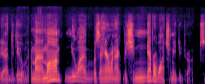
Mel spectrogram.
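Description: At a fairly quick pace, a man speaks in a plain, everyday voice, fairly low in pitch with ordinary pitch variation, the sound dry and close with no echo. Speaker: fitness coach in recovery. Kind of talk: interview storytelling. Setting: remote recording.

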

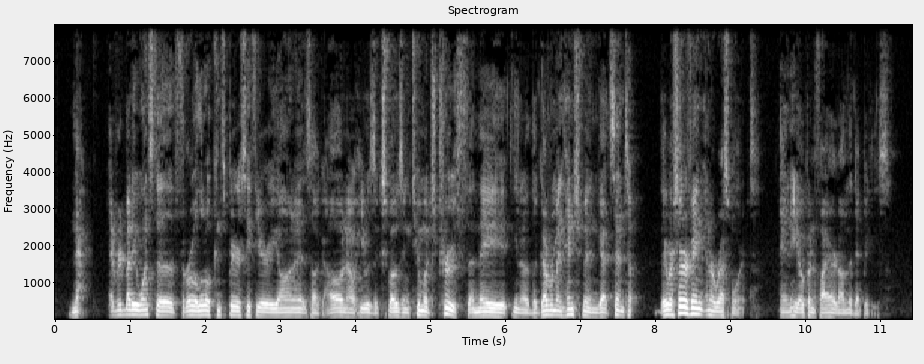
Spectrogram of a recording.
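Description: Music sounds behind the speaker. He is a man speaking very fast. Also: ordinary pitch variation. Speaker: podcast host. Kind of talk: solo commentary podcast. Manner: casual, many filler words.

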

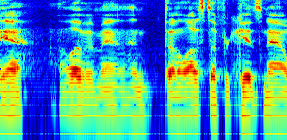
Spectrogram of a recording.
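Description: In an American accent, a man with a fairly low pitch and a normal speaking voice talks at a fairly quick pace on a very clean recording with a silent background. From US South, Mississippi. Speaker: podcast host. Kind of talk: casual interview chat.

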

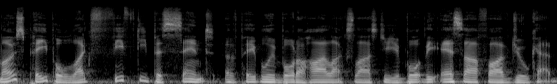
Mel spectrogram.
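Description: A man at a fairly low pitch, at a moderate pace with hardly any pauses and ordinary pitch variation. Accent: Australian. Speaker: motoring journalist, senior editor. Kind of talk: casual chat.

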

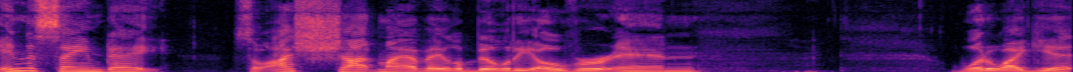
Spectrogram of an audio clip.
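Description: A man with an animated tone makes very wide pitch swings in a very clean recording with a silent background. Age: 30s. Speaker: podcast host and professional wrestler. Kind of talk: rant.

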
